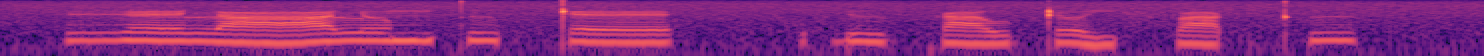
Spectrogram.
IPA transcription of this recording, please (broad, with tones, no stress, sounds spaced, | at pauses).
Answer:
ɣ ɛ˧ l aː˨˩˦ l ə˧ m t̪ ɨ˦˥ p̚ ʈ ɛ˧ | ɗ ɨ˧ k a˨˩˦ w ʈ ə˨˩˨ j f a˨˩ k̚ t̪ʰ ɨ˦˥ k̚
